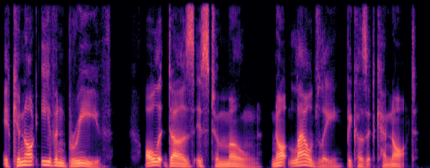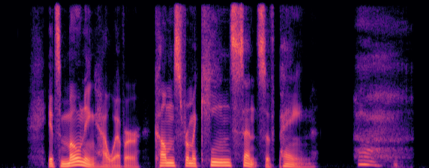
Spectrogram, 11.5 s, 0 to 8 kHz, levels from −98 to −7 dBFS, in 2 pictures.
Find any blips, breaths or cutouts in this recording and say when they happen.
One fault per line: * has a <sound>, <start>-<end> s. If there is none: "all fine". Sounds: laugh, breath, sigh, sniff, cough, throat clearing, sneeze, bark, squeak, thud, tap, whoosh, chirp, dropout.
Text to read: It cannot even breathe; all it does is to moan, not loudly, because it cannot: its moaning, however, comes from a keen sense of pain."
* has a sigh, 10.4-11.3 s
